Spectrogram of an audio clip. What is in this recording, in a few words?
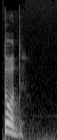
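"тод", Komi, female; audio dict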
